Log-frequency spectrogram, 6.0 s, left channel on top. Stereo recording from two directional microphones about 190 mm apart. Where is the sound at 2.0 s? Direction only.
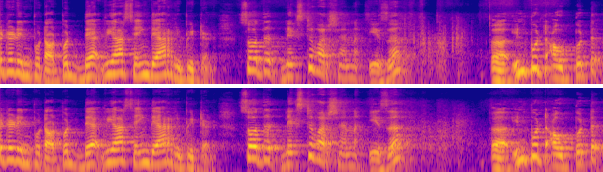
15° left (ahead or behind).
